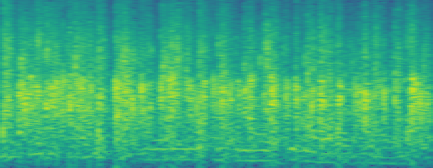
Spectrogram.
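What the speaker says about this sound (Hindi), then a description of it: "जोरदार तालियां दीपक भाई के लिए" Dense, loud applause from an audience at a Swadeshi commemoration ceremony in India, steady and sustained throughout without a break.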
